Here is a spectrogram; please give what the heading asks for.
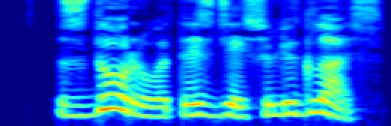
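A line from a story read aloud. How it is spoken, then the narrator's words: Plain. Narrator (Russian): сказал он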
